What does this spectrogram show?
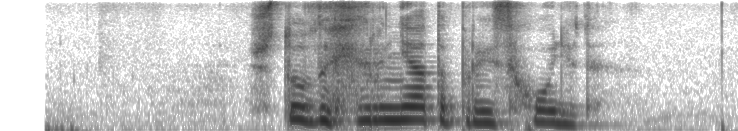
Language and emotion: Russian, angry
